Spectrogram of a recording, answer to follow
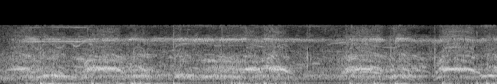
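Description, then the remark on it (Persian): A large crowd of hundreds of angry protesters roars and shouts in loud, continuous waves, with rising and falling chanted cries cutting through a dense, churning wall of voices. They are supporters of a Turkish newspaper being dispersed by Turkish police with tear gas and water cannon for a second day. “برای دومین روز پیهم پلیس ترکیه صدها معترض خشمگین و هوادار یک روزنامه پرتیراژ را با گاز اشکاور و آب پاشها پراکنده ساخت.”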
